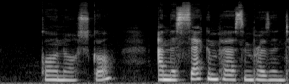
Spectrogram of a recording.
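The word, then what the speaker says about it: conozco: I know would be Kosco Kosco and the second person present tense you know would be kosis kosis now notice the Zed in Kosco is pronounced like an S Kosco and that's if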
